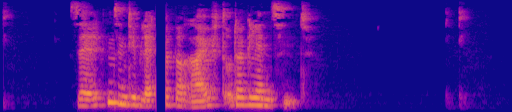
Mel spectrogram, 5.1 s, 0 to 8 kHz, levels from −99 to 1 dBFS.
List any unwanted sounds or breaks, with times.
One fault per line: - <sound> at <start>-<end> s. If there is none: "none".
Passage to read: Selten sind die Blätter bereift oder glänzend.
- dropout at 1.6-1.7 s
